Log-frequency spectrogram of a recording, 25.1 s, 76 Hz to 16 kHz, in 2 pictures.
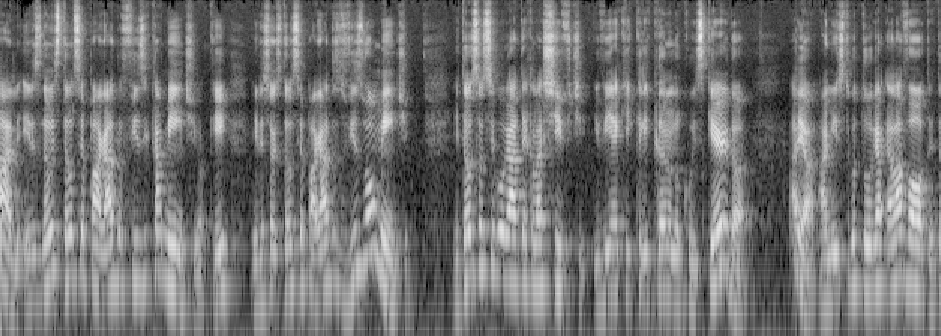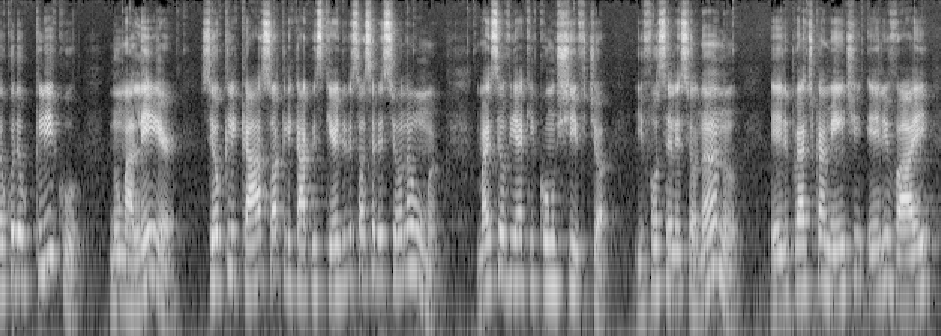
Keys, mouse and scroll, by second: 8.2 shift+click, 9.5 shift+click, 14.2 click, 14.9 click, 15.4 click, 16.1 click, 16.9 click, 17.9 click, 18.8 click, 20.1 shift+click, 21.2 shift+click, 22.2 shift+click, 23.2 shift+click, 24.0 shift+click, 24.7 shift+click.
